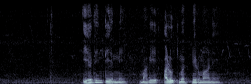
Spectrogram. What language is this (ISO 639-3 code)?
sin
